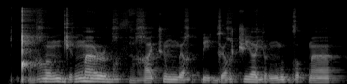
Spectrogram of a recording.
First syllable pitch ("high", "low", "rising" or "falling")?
rising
